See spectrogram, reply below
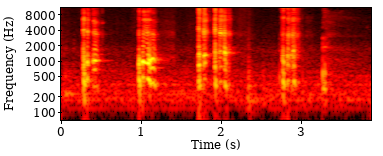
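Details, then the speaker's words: Child producing six short, irregular voluntary cough bursts on request, a deliberately faked cough rather than a spontaneous one. "how's that cough how's your cough how's your cough that's fake"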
